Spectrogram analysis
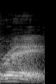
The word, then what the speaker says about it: Ra: That's because it's not raw, like R-A-W, raw, raw, raw. It's Ray. It's actually Khafre. All these different kings, their names are pronounced with and if they include the suffix it's referential to the sun, then it's Ray, like a ray of sunshine.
